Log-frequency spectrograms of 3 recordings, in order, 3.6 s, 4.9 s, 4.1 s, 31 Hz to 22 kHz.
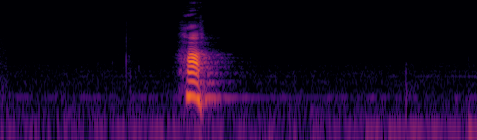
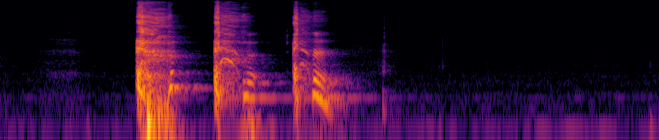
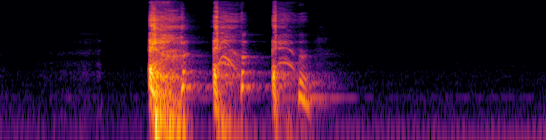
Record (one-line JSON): {"exhalation_length": "3.6 s", "exhalation_amplitude": 3062, "exhalation_signal_mean_std_ratio": 0.18, "three_cough_length": "4.9 s", "three_cough_amplitude": 12493, "three_cough_signal_mean_std_ratio": 0.3, "cough_length": "4.1 s", "cough_amplitude": 32767, "cough_signal_mean_std_ratio": 0.26, "survey_phase": "alpha (2021-03-01 to 2021-08-12)", "age": "18-44", "gender": "Female", "wearing_mask": "No", "symptom_none": true, "smoker_status": "Never smoked", "respiratory_condition_asthma": false, "respiratory_condition_other": false, "recruitment_source": "REACT", "submission_delay": "2 days", "covid_test_result": "Negative", "covid_test_method": "RT-qPCR"}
